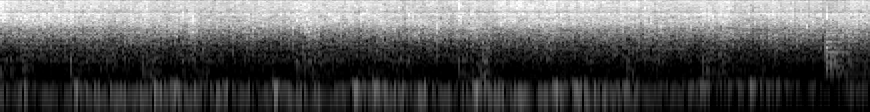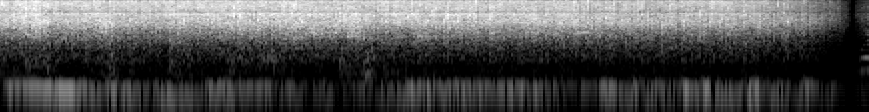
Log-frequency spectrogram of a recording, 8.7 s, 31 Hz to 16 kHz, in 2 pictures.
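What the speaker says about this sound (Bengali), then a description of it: "খুব ভালো করে একটু 2-3 মিনিট ভেজে নেবো। এটা একটু শুকনো শুকনো করে নেবো।" Broken wheat is dry-frying in a pan for a dalia pulao, making a continuous loud rustling sizzle with intermittent stirring scrapes, close up and without speech, until it cuts off abruptly at the end.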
